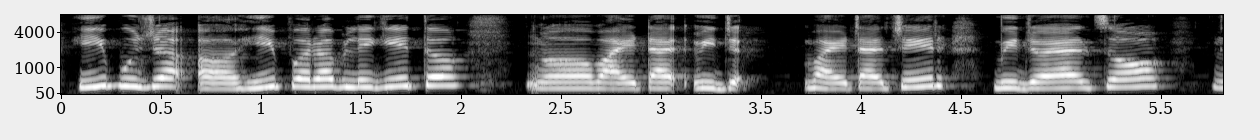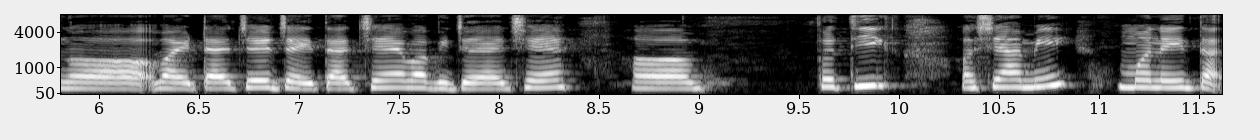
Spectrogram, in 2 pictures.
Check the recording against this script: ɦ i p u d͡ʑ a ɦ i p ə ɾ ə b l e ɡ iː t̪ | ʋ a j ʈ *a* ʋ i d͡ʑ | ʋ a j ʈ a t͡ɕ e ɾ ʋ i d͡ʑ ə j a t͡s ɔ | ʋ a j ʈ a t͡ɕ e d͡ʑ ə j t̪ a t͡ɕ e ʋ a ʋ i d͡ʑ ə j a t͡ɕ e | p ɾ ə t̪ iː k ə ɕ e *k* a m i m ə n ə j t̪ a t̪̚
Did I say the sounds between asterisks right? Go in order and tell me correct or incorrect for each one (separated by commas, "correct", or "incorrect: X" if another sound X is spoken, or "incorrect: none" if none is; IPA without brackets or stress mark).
correct, incorrect: none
